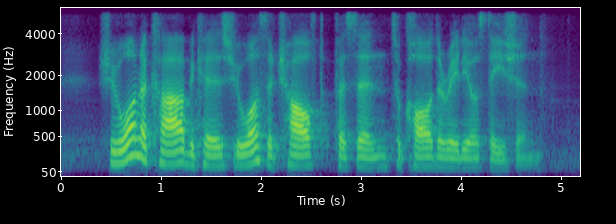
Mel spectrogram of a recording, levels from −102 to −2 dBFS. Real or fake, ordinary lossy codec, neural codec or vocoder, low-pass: fake; none; codec, 24 kHz, 0.5 kbps, DualCodec; 5.4 kHz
